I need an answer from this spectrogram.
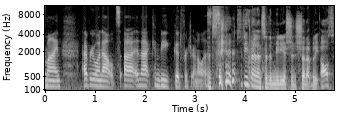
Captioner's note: laughs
